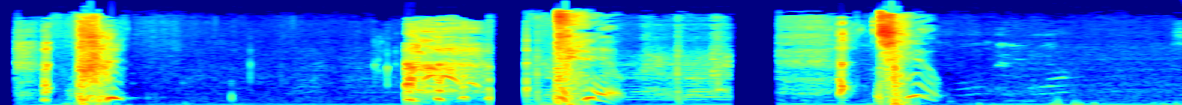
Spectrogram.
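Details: Sneezing from a TikTok compilation: three loud, explosive sneezes separated by brief pauses, with background noise and voices between them.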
